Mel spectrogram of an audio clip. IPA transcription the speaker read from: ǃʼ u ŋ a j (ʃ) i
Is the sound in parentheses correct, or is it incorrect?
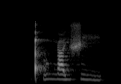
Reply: correct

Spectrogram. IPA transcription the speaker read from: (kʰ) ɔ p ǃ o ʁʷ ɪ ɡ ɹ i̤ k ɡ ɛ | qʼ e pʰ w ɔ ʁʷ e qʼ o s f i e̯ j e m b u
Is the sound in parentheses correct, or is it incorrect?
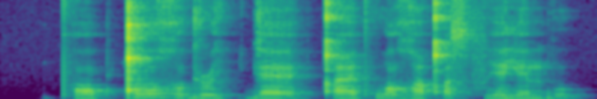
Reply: incorrect: pʰ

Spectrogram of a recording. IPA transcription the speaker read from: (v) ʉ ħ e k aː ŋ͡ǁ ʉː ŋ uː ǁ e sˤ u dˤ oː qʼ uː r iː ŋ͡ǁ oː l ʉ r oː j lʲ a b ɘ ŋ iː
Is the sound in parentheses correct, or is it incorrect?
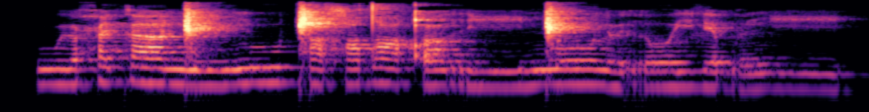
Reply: incorrect: w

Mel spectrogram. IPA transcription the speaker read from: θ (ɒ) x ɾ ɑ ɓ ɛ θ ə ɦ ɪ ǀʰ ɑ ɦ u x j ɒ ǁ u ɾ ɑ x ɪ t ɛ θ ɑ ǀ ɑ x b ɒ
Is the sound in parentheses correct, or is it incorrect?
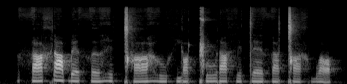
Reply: incorrect: ɑ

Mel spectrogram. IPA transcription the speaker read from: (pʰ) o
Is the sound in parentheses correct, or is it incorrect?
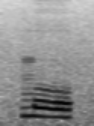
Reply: incorrect: m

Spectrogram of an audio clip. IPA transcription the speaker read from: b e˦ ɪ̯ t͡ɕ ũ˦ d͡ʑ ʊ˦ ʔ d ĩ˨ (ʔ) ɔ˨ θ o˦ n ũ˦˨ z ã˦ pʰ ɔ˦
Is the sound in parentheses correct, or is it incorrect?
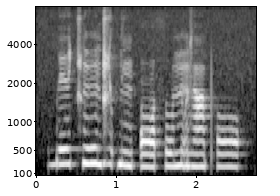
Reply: correct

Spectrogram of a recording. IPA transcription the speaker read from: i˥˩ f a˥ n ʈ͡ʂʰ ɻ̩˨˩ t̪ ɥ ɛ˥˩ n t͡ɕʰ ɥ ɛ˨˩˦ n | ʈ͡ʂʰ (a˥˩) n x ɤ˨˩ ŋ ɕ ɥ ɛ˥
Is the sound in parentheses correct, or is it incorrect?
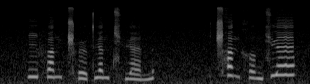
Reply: correct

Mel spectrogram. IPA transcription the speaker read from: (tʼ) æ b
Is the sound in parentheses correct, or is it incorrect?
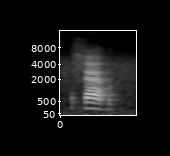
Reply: incorrect: θ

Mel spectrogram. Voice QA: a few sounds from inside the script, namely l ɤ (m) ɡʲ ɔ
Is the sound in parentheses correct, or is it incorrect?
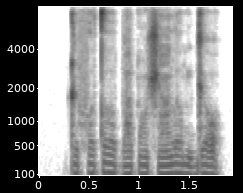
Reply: correct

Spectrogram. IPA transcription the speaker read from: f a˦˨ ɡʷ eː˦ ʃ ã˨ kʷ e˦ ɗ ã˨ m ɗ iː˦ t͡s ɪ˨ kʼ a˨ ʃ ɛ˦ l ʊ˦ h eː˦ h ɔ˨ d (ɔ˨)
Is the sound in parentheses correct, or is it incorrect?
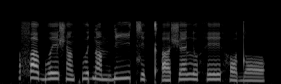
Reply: correct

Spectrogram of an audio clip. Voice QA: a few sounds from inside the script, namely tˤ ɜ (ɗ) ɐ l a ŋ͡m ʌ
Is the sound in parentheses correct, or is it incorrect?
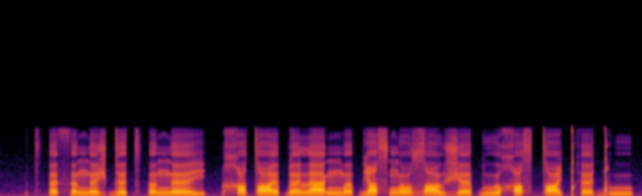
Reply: incorrect: ɓ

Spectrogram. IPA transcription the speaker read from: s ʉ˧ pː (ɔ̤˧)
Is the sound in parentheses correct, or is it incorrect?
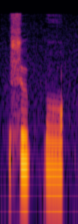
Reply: correct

